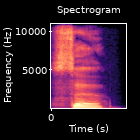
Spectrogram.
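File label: "sir", British English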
